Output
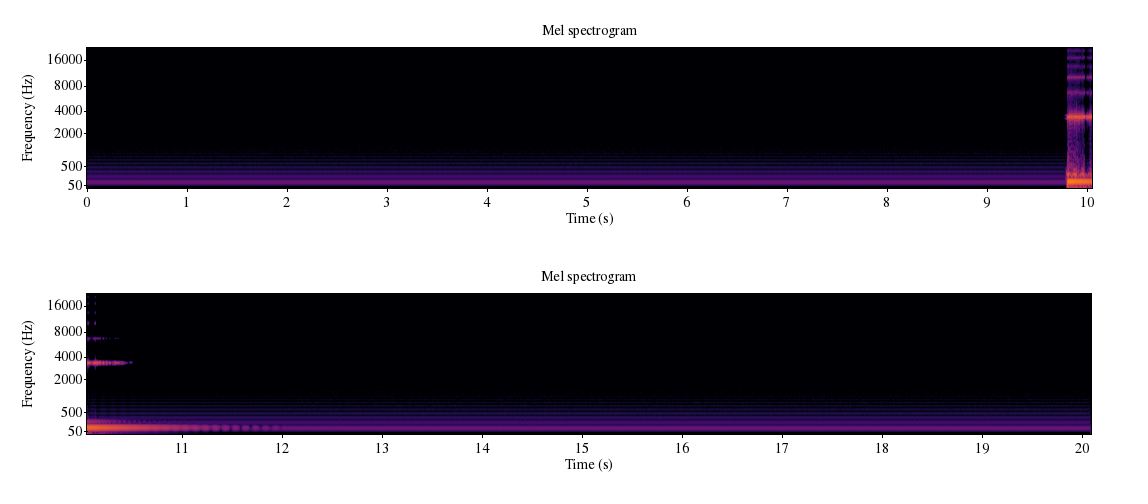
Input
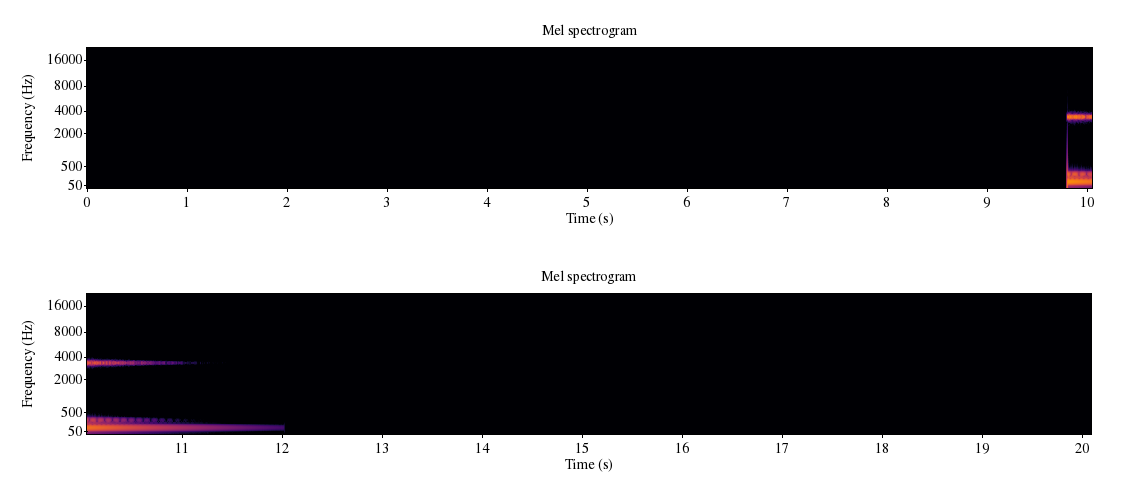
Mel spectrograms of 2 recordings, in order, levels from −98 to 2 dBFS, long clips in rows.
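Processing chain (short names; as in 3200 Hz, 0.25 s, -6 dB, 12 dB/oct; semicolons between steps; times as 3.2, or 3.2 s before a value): spectral gate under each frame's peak -15 dB strong; buzz 120 Hz, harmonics 33, -70 dBFS -8 dB/oct; tube stage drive 19 dB, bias 0.6; slew limiter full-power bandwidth 66 Hz; gain +1 dB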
